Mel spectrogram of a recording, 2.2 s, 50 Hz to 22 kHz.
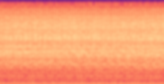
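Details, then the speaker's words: Turbo diesel at an auction yard, claimed 300,000 km but engine bay looks nearly new. Even diesel clatter at a steady idle with no missing or irregular knocks; the engine sounds healthy. "um yeah so this engine bay does not look like 300 000 K's like yeah this can all be clean this can all be cleaned"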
